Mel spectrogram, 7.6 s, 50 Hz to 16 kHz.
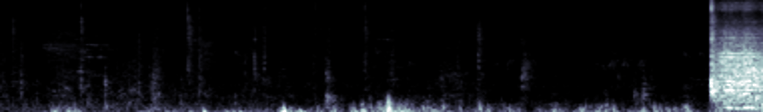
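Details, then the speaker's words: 1965 Chrysler 300 with 383 V8, sat since 2005, first start on gallon of gas to dangling fuel line: about seven seconds of slow uneven cranking, then catches and roars; owner suspects timing slightly off; long cranking before start. "Come on. Timing's off just a squeeze, guess. Well, I hear something."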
